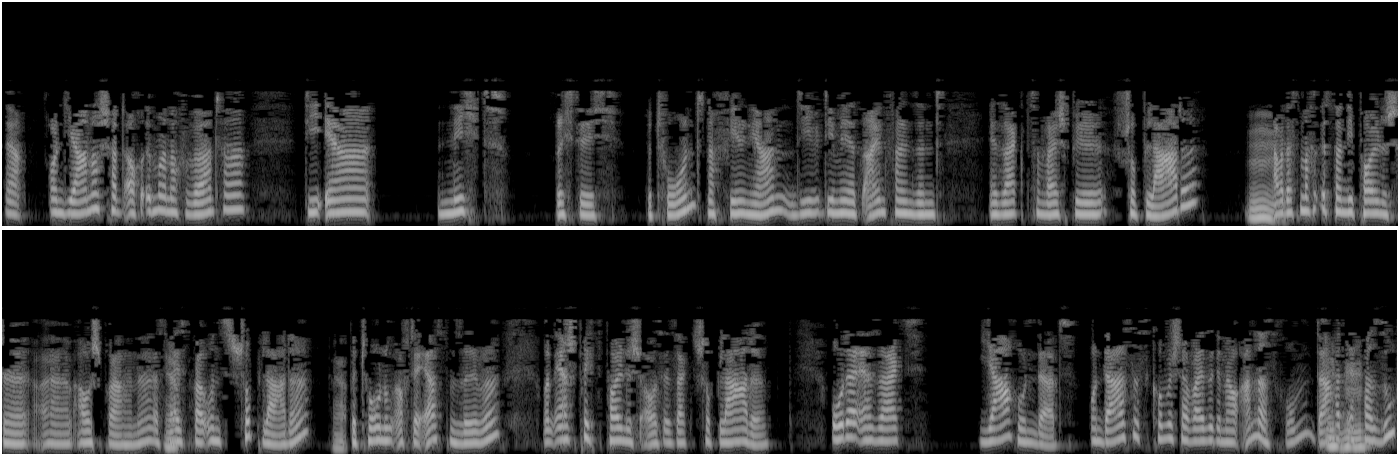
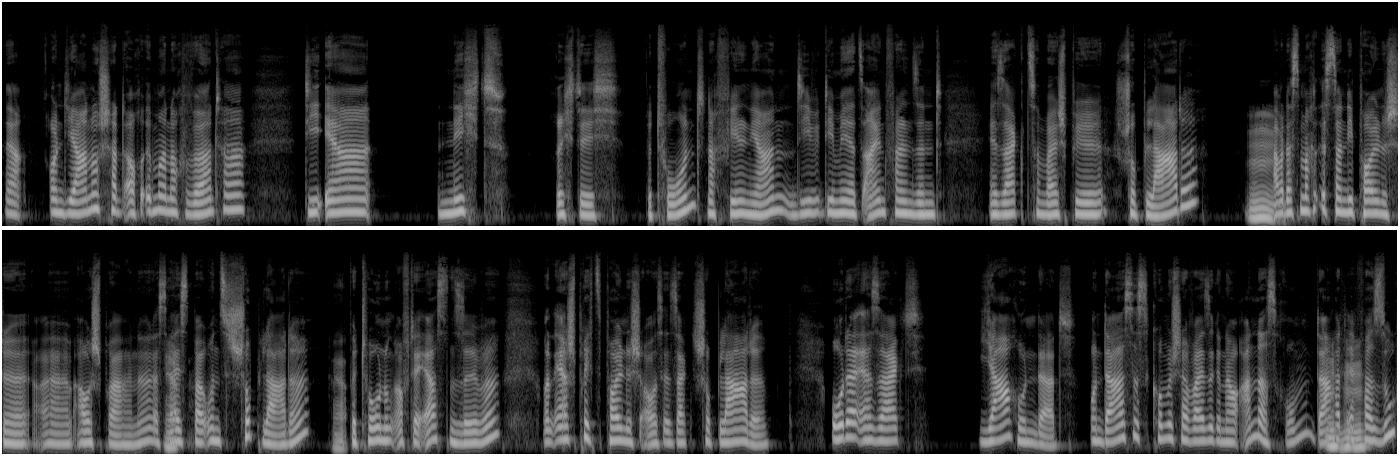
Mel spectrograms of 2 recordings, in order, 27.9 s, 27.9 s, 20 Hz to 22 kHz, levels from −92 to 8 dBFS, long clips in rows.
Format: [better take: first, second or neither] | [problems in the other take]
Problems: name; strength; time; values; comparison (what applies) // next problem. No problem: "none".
second | garbled, watery; badly; nothing above 5 kHz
